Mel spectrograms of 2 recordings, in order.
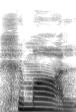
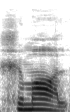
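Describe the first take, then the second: No difference in how they are said.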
